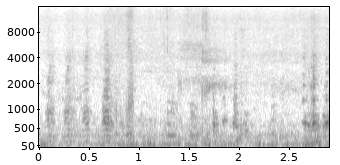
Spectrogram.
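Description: Farm geese honking and cackling in a short, busy, overlapping chorus at moderate distance, fairly faint, with no talking.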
